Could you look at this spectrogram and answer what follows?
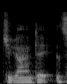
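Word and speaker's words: Gigandet: I think, well, you know, the you pronounce the D at the end like Gigante, so it sounds like a T, you know.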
